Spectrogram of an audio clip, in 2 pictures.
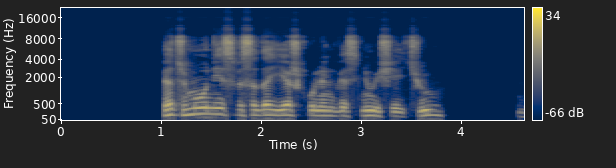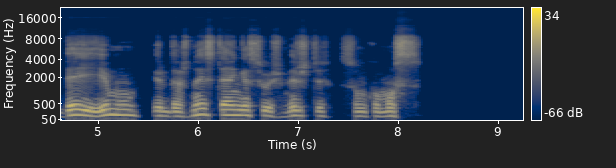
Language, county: Lithuanian, Marijampolė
